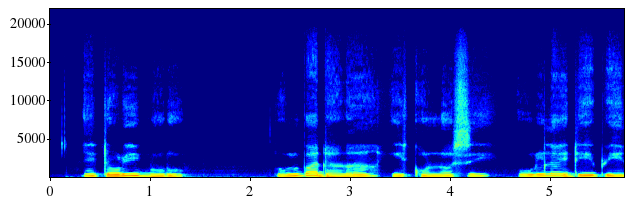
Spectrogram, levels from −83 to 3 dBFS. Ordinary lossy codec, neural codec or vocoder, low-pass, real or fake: none; autoencoder, 48 kHz, 32 numbers a frame, DAC-VAE, trained on Japanese speech; 19.8 kHz; fake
